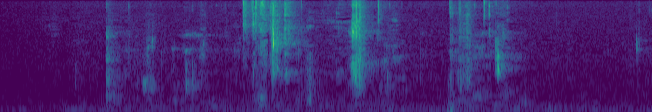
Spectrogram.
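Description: Someone bites into and chews food with habanero hot sauce, with a few crisp, crunchy bursts at irregular intervals rising out of a quiet background, then softer chewing noises. No one speaks.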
